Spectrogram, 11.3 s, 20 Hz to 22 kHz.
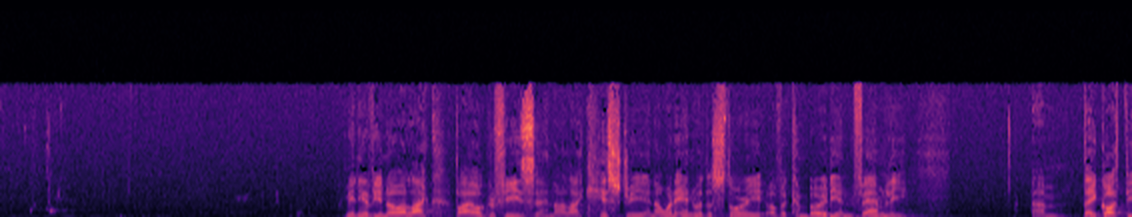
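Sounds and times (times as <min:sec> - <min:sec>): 
water pouring into a glass: 0:00.0 - 0:00.8
soft drips: 0:00.0 - 0:01.6
low hum: 0:00.0 - 0:11.3
speech: 0:03.4 - 0:09.2, 0:10.3 - 0:11.3.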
